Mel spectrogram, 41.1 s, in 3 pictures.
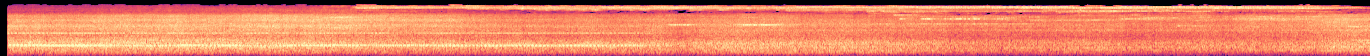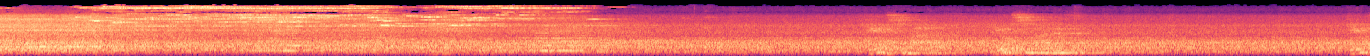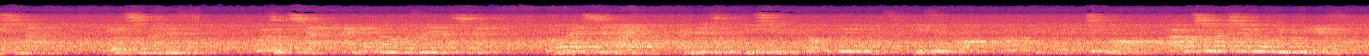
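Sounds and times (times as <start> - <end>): high-pitched wheel squealing: 0.1 - 13.8
train wheels rushing on rail: 0.1 - 41.0.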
